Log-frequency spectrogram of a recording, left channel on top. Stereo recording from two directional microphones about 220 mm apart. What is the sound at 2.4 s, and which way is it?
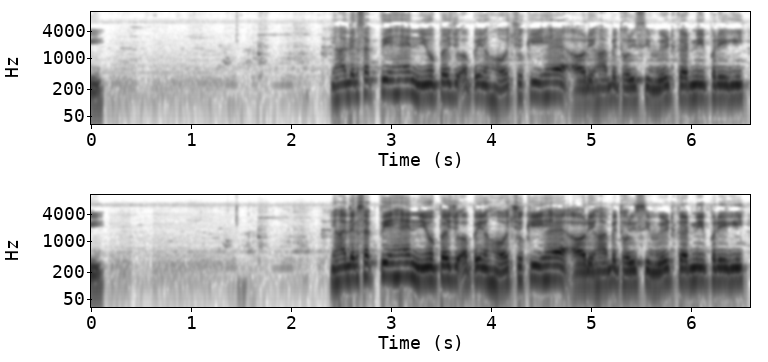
Speech, 20° right (ahead or behind).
